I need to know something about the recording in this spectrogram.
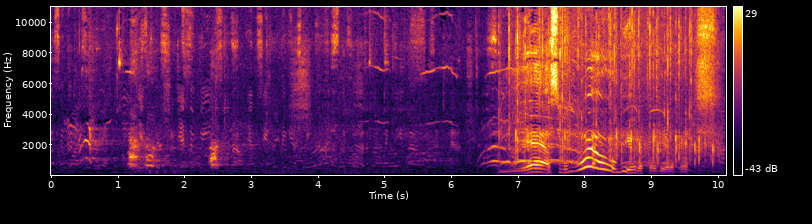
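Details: Golden Retriever at a club agility trial in San Diego, March 21, 2014, barking excitedly: a burst of loud, rising and falling harmonic barks and yips near the end, after a stretch of crowd noise and praising human voices.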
